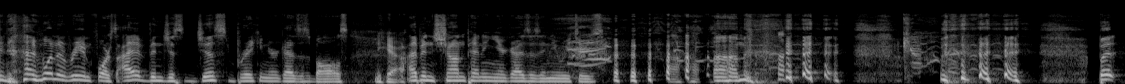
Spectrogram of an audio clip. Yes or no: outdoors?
no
